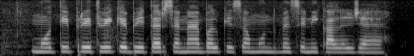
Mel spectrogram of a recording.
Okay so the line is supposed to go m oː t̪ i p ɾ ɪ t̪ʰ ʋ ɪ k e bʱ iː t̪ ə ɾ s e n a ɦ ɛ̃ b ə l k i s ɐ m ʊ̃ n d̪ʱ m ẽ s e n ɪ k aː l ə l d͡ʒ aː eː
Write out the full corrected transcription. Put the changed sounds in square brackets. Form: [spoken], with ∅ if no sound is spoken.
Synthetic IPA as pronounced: m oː t̪ i p ɾ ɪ t̪ʰ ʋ [i] k e bʱ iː t̪ ə ɾ s e n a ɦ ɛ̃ b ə l k i s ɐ m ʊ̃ n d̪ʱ m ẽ s e n ɪ k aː l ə l d͡ʒ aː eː

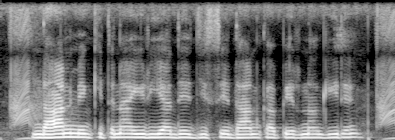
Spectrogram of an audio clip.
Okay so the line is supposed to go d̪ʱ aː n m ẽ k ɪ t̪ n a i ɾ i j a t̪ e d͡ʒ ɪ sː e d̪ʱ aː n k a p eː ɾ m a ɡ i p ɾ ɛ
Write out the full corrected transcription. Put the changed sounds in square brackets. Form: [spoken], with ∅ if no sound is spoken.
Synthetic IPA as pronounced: d̪ʱ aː n m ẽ k ɪ t̪ n a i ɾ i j a [d̪] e d͡ʒ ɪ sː e d̪ʱ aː n k a p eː ɾ [n] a ɡ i [∅] ɾ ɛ

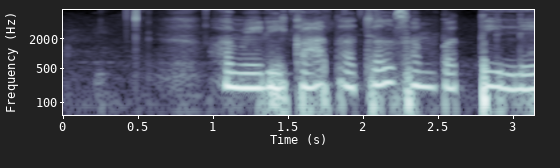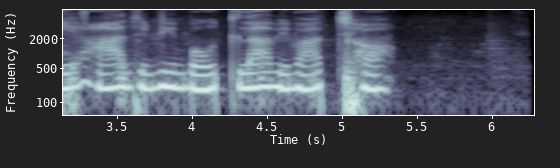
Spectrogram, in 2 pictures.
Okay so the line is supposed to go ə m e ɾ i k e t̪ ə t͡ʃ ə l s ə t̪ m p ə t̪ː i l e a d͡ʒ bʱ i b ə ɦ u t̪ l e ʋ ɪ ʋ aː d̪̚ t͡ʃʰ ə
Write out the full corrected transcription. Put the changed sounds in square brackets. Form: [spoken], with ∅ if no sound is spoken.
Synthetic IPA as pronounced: ə m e ɾ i k [a] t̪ ə t͡ʃ ə l s ə [∅] m p ə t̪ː i l e a d͡ʒ bʱ i b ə ɦ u t̪ l [a] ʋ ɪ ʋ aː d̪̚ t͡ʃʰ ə

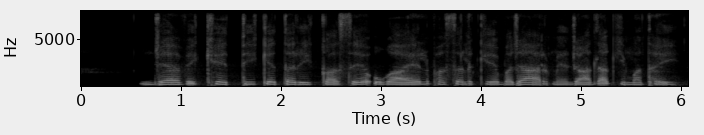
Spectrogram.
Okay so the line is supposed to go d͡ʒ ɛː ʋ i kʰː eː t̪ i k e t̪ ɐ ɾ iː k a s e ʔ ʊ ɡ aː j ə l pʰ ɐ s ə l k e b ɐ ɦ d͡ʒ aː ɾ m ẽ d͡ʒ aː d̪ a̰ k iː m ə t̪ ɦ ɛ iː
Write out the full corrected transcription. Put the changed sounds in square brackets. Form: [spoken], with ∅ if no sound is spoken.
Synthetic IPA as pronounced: d͡ʒ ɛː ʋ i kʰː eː t̪ i k e t̪ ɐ ɾ iː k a s e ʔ ʊ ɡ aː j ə l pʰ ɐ s ə l k e b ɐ [∅] d͡ʒ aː ɾ m ẽ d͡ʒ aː d̪ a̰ k iː m ə t̪ ɦ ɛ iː

